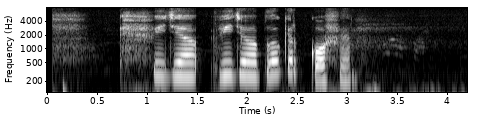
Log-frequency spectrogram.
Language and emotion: Russian, neutral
